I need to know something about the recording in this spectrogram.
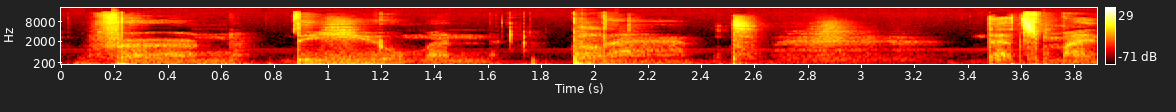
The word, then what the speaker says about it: Fern: It would be a little bit weird to pronounce my name in a different way than in English, right? So it's Fern the human plant.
